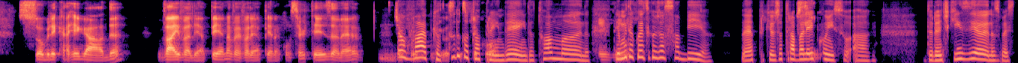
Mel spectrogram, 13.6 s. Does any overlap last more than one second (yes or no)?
yes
